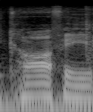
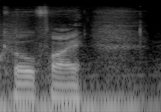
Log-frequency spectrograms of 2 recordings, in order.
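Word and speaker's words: Ko-fi: I hear people pronounce it both ways. It's clearly supposed to be coffee but some people pronounce it Kofi.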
